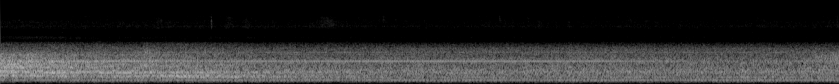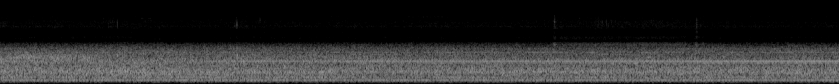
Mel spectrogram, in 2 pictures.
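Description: Siemens Desiro railcar running steadily, a low hum with a thin steady whine on top. A louder noise fades away over the first two or three seconds.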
